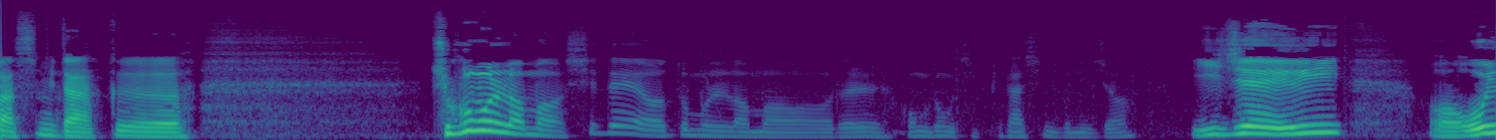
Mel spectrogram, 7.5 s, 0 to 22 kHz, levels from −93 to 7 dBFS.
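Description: No system faults in this speech recording: the steady background is room noise picked up at the microphone, and the level shifts near 2.5 s and 5.5 s are the talker moving relative to the mic.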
